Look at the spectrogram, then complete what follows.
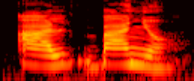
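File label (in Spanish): al Bano, spanish, female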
